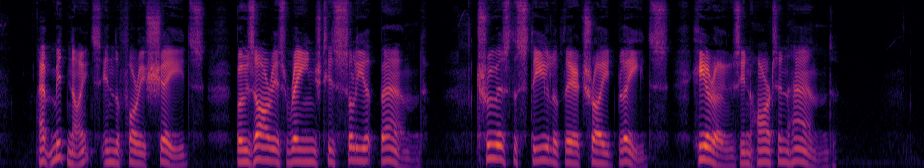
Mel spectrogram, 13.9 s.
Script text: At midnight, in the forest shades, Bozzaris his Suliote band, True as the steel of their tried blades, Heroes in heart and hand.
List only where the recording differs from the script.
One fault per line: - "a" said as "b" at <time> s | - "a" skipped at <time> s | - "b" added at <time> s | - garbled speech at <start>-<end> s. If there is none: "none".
- "ranged" added at 4.3 s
